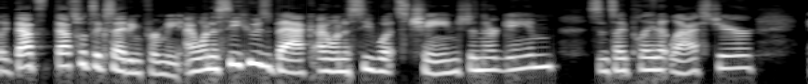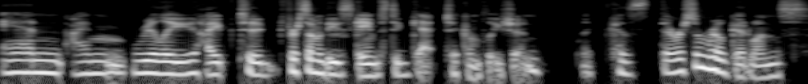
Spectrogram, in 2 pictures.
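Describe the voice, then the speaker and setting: A woman's medium-pitched, ordinary speaking voice, fairly quick, with lively intonation and big swings in loudness, dry and close with no echo against a quiet background. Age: 30s. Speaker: podcast host. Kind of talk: casual chat.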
